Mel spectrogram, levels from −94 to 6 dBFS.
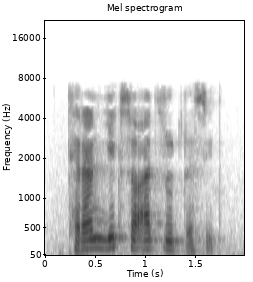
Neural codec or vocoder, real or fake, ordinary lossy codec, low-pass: none; real; MP3, 64 kbps; 7.2 kHz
